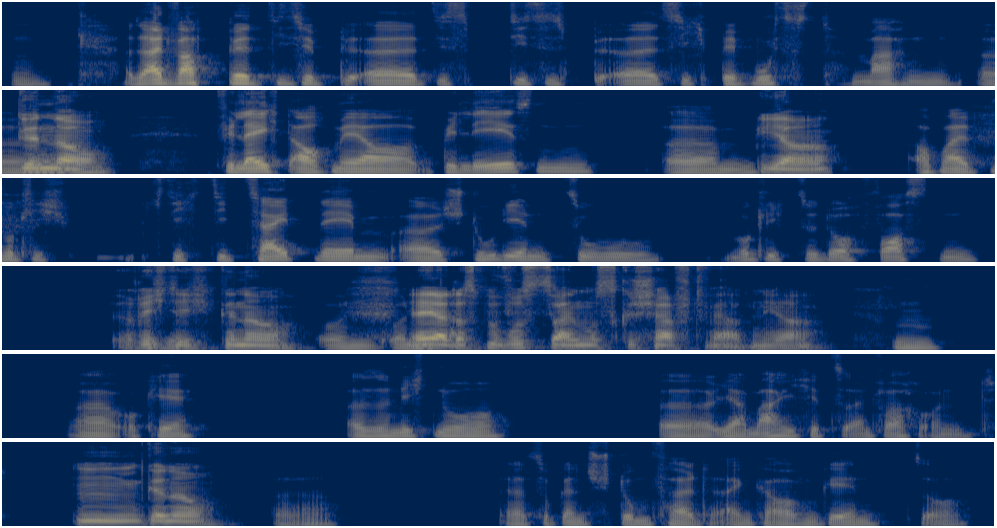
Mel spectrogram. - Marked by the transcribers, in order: none
- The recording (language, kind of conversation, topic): German, podcast, Wie gehst du im Alltag mit Plastikmüll um?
